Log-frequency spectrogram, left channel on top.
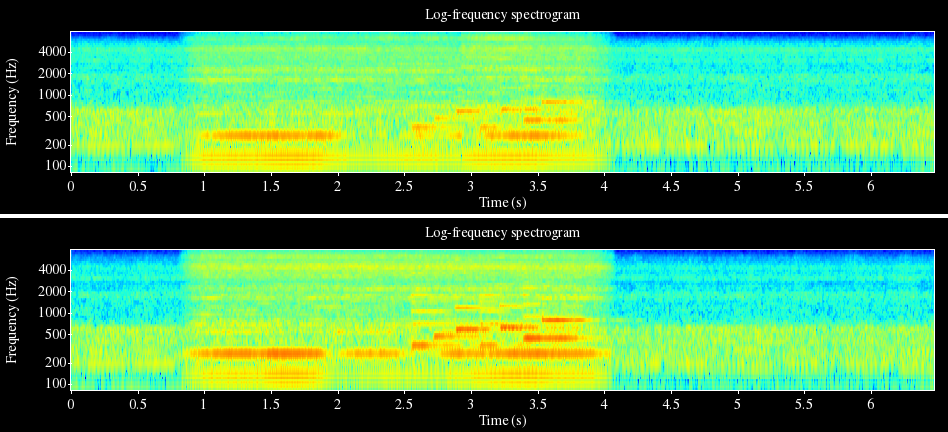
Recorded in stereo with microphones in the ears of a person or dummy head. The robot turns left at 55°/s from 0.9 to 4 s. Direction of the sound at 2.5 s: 105° right.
